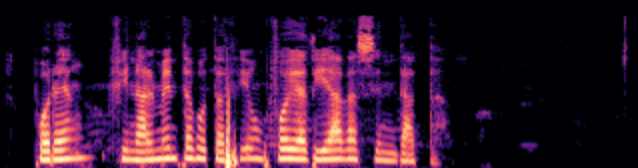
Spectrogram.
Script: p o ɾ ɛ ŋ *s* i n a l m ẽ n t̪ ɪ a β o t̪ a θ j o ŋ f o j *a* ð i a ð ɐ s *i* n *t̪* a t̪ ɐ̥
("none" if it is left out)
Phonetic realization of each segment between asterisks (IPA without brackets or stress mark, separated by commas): f, a, e, d̪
